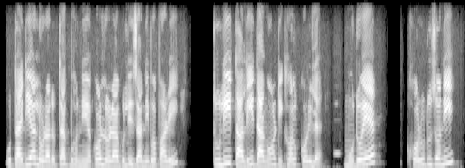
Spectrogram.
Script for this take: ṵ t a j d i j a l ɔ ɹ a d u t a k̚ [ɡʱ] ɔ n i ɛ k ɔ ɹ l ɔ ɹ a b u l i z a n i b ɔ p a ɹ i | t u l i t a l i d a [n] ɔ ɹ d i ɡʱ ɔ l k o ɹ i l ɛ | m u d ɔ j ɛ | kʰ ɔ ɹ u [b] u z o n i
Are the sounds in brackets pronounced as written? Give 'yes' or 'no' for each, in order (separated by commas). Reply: no, no, no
